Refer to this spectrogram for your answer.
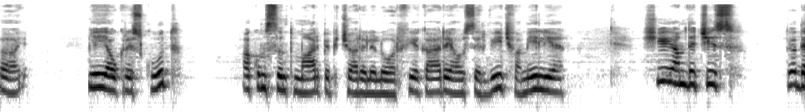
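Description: Pausing long and often, a woman with a medium pitch talks at a very slow pace with ordinary pitch variation. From Romania, Bacău county (Moldavia). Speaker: podcaster sharing her life story. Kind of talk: personal storytelling monologue. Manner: halting, with frequent filler sounds.

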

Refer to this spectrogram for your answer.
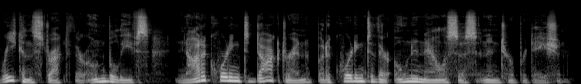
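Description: This man talks fairly quickly at a medium pitch, his somewhat breathy voice carrying lively intonation. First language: not Finnish (speaks English natively). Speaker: podcast host, Satanist philosopher and religion critic. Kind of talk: scripted narration.

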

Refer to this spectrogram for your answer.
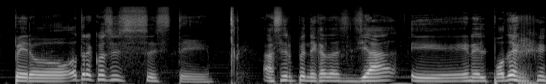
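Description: A man with a high-pitched voice and ordinary pitch variation speaks at a very slow pace. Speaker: podcast co-host. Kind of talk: casual chat.

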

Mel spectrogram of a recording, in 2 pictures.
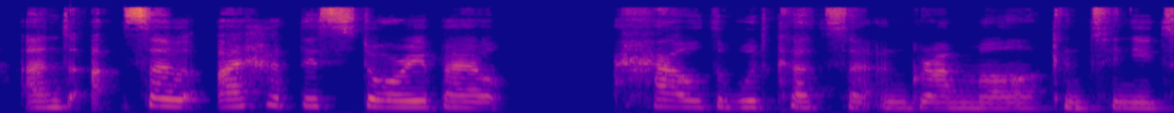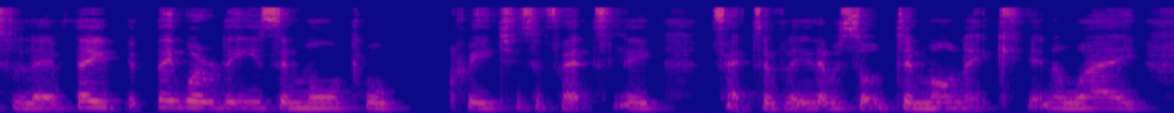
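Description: A woman speaks at a moderate pace in a West Midlands accent, her medium-pitched voice keeping a fairly even intonation against a quiet background. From England, Shropshire. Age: middle-aged. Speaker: author. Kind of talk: interview.

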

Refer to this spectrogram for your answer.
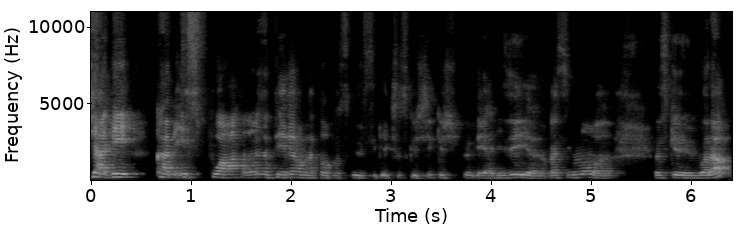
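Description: A woman talks in an animated tone. Her pace is fairly quick. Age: 30s. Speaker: money mentor for entrepreneurs. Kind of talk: casual chat.

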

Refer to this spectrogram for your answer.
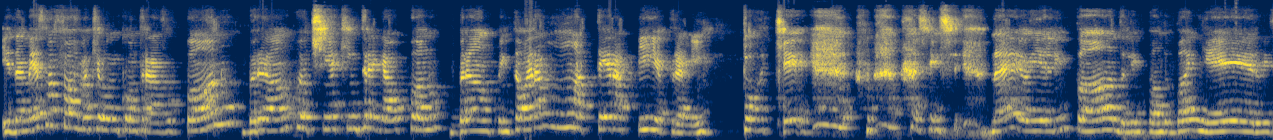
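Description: There is noticeable background noise. A woman speaks at a high pitch and a fairly slow pace. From Minas Gerais, Brazil (Caratinga). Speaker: invited speaker on spirituality. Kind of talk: talk in online group meeting. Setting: video call livestream. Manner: halting, many fillers.

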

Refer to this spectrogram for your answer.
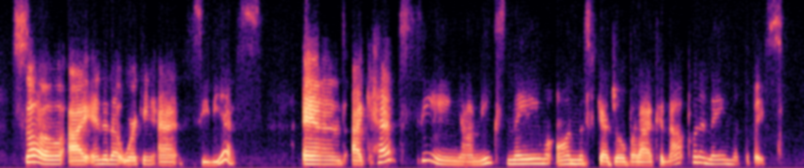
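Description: A woman with a plain, everyday voice, medium pitch, lively intonation and a fairly slow pace. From US, military family, raised in several states. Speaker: guest. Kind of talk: casual chat.

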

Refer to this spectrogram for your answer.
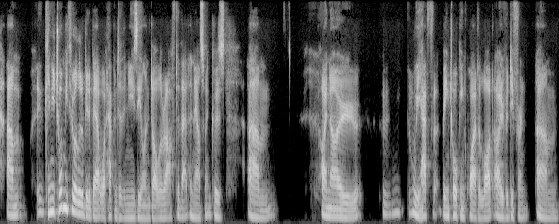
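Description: A man with a medium pitch sounds somewhat breathy. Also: quiet background. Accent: Australian. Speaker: finance show host. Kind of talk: scripted intro then interview; casual interview on finance.

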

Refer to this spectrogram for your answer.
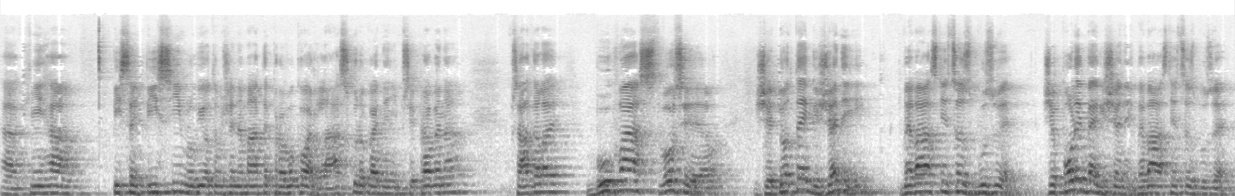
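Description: A man speaks at a fairly high pitch, with noticeable background noise and audible room echo. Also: ordinary pitch variation, moderate pace. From Prague, Czechia. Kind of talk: church seminar talk.

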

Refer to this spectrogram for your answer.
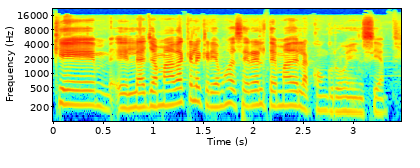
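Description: A woman speaks with a fairly high pitch. Music can be heard in the background. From Venezuela, Valencia. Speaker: podcast co-host and tarot reader. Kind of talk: casual chat.

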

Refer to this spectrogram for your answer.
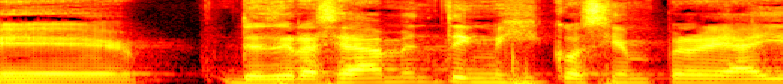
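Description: A man with a fairly high pitch uses a normal speaking voice, ordinary pitch variation and a moderate pace. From Mexico, Veracruz. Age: 30s. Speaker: graphic designer. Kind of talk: recorded monologue.

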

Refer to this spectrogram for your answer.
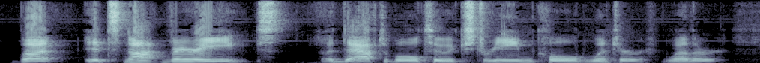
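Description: A man with a plain, everyday voice and an American accent speaks at a moderate pace. His pitch is fairly high and his intonation fairly even. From US South, upstate South Carolina. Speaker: forest entomology professor. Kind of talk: interview.

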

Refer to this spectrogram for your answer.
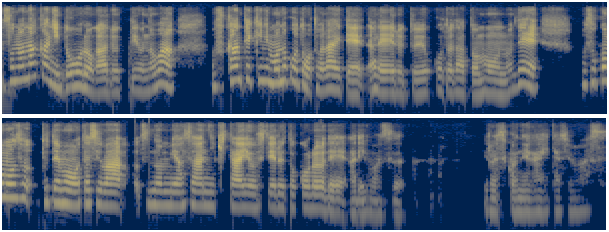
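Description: Her voice moves through very wide pitch swings at a fairly quick pace. The woman is heard on a very clean recording with a silent background. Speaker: city councillor. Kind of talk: panel discussion.

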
